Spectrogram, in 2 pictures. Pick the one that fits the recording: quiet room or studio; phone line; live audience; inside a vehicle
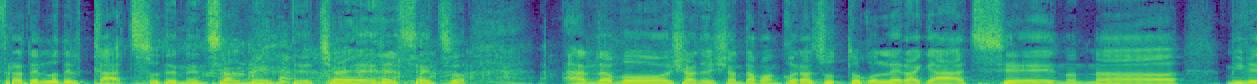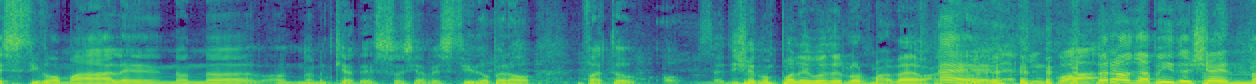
live audience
